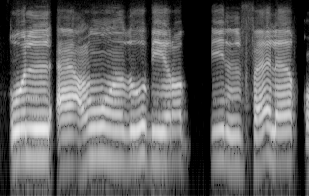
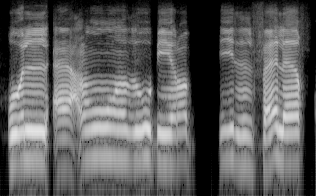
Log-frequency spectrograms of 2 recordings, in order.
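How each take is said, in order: Both takes have the same delivery.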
